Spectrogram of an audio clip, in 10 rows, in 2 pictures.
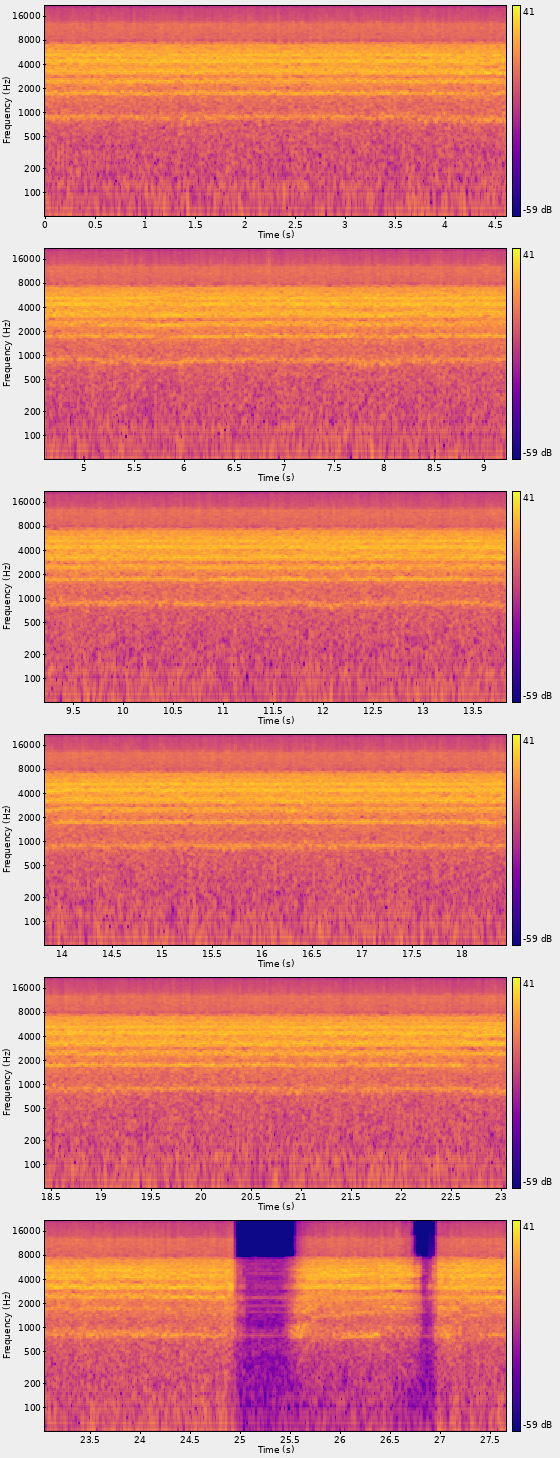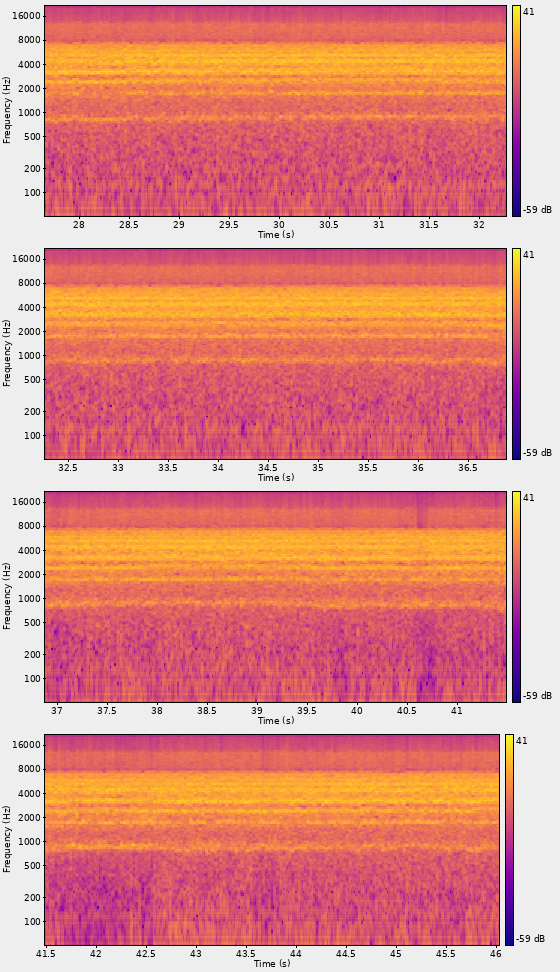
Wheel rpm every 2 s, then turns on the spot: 230, 230, 230, 230, 230, 230, 230, 230, 230, 230, 230, 220, 140, 130, 220, 230, 230, 230, 230, 230, 220, 230, 230.
none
